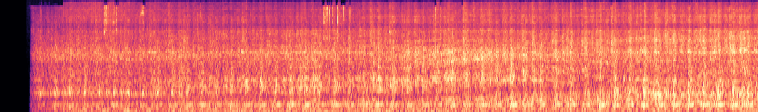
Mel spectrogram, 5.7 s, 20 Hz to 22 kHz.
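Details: 2008 Honda Ridgeline with about 170,000 miles at auction, said to have a blown engine: it starts and runs with a rough, uneven clatter about three beats a second over the idle, sounding badly worn inside.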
